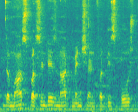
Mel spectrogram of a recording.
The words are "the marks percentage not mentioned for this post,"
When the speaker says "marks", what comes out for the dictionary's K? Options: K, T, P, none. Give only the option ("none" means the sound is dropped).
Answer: none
